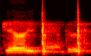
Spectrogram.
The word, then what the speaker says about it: gerrymandered: I'm not aware of any of them that gerrymandered, which is the correct pronunciation.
